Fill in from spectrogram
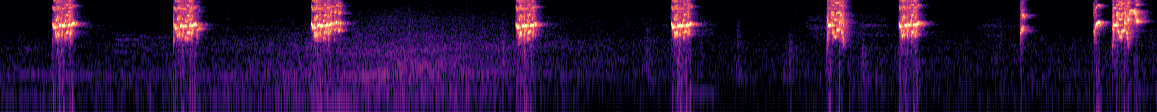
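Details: Rosy-faced lovebirds, a pair sitting together at an entrance, repeat short harsh screechy chirps about every one to one and a half seconds, quickening into doubled notes at the end.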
